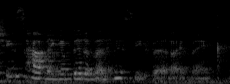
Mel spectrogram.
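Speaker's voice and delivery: fast, soft whisper; whispered aside. Real, not acted. Narrator whispering an aside about the upset child.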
